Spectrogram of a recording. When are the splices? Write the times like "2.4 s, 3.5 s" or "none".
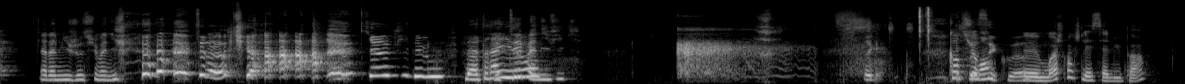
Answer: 9.9 s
